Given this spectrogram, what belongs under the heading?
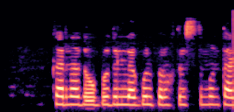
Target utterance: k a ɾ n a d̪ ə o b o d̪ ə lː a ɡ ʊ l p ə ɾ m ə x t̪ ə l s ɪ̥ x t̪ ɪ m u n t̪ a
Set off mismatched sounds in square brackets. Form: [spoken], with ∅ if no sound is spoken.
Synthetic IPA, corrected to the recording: k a ɾ n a d̪ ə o b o d̪ ə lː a ɡ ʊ l p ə ɾ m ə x t̪ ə l s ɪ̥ [s] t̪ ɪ m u n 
